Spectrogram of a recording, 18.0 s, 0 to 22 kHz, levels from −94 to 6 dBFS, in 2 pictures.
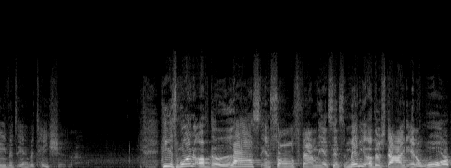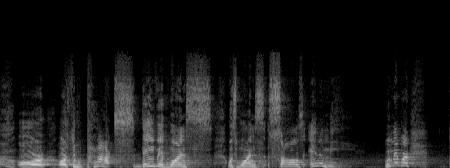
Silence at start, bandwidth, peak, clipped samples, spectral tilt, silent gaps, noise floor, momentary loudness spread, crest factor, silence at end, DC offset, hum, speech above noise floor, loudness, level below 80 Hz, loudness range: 0 s; 14 kHz; -8 dBFS; under 0.1%; -3.5 dB/octave; none; -70 dBFS; 18 LU; 22 dB; 0.5 s; under 0.1%; none; 42 dB; -28 LUFS; -78 dBFS; 9 LU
